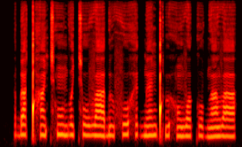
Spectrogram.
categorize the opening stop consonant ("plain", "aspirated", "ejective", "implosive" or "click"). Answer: implosive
